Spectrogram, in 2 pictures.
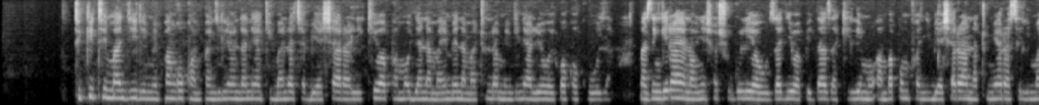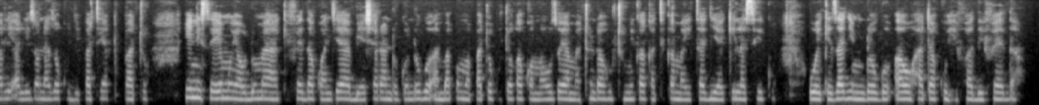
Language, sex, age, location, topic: Swahili, female, 18-24, Kisumu, finance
